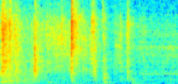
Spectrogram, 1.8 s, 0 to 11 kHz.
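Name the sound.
opening top cover of Brother HL-3040 printer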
